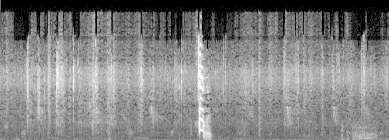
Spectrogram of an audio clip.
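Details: A choking hen, caused by greedy eating, gives one abrupt, noisy hiccup near the middle of an otherwise quiet stretch, with faint low murmurs after it.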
